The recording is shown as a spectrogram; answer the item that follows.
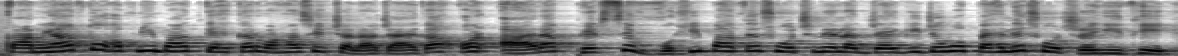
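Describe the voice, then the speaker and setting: A woman with a high voice narrates a drama review. She tells the coming plot steadily, like a prepared script, and repeats what the characters will say in the same plain tone without acting them out. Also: expressive, brisk, a little mellow.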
